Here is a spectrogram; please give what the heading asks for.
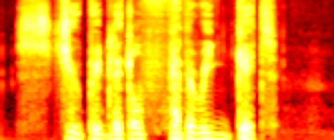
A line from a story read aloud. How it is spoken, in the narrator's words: Ron hissed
